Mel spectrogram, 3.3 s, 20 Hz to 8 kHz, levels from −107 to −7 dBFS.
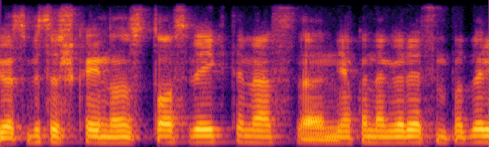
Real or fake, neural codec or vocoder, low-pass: real; none; 7.2 kHz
